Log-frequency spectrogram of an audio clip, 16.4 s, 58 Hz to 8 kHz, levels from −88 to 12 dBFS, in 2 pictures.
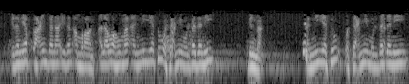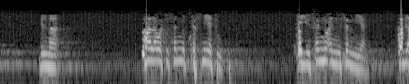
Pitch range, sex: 180-205 Hz, male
